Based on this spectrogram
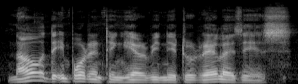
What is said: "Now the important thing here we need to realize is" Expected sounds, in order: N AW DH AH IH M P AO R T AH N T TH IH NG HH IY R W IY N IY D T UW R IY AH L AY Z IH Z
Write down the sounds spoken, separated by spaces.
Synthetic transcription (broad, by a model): N AW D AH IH M P AO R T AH N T T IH NG HH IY R W IY N IY D T UW R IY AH L AY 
